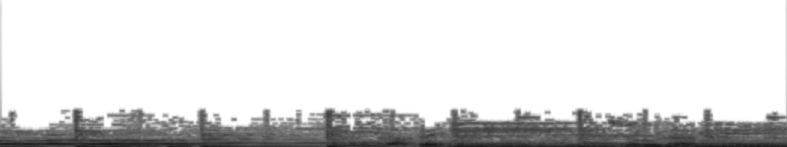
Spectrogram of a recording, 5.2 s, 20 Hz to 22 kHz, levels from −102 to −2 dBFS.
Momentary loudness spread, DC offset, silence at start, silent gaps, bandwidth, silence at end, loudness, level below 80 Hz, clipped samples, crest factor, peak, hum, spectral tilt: 5 LU; under 0.1%; 0 s; none; 5.8 kHz; 0 s; -14 LUFS; -36 dBFS; under 0.1%; 12 dB; -2 dBFS; none; -6 dB/octave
